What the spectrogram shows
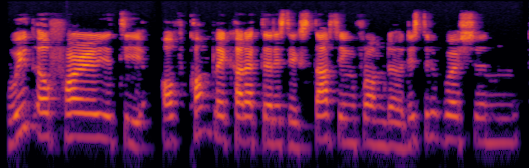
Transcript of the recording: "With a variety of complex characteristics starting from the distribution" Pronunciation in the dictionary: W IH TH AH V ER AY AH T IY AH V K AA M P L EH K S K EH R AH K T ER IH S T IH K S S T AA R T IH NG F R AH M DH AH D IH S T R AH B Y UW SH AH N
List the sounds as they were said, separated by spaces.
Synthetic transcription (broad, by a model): W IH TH AH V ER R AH T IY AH F K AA M P L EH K K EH R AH K T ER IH S T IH K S S T AA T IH NG F R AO M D AH D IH S T R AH B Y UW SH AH N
